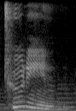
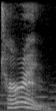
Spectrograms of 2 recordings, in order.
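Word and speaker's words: Túrin: It's Tudin. It's not Turan. It's Tudin.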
